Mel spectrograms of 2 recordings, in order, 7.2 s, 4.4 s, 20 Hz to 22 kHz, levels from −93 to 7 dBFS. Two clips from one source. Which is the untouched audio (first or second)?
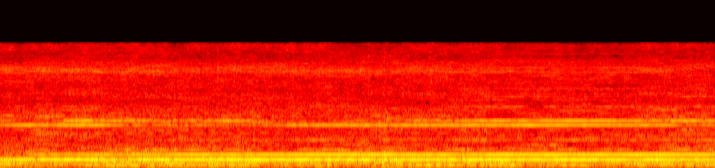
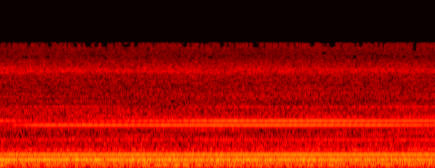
second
